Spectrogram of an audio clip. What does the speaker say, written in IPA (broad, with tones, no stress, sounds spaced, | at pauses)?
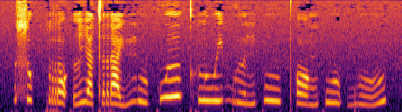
s o˦˥ k̚ p r ɔ˨˩ ʔ l i˨˩ a̯ t r a˩˦ j m uː˨˩ k w ɤː˥˩ kʰ l uː˦˥ j b ɯː˩˦ n p uː˧ pʰ ɔː˩˦ ŋ k w u˨˩ ʔ b uː˩˦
